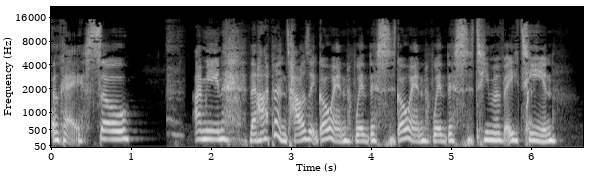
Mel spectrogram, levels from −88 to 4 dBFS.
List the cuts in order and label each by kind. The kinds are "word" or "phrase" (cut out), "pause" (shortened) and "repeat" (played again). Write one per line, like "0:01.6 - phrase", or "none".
0:01.7 - pause
0:02.6 - word
0:04.3 - repeat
